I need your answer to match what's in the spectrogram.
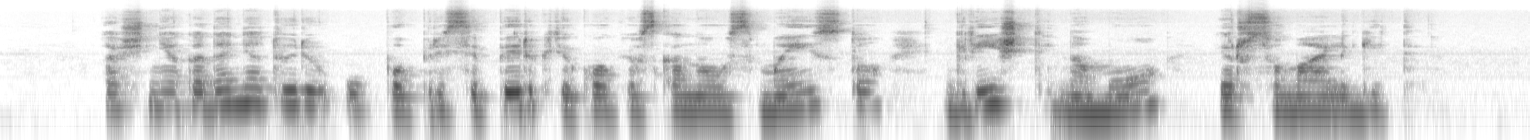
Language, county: Lithuanian, Telšiai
